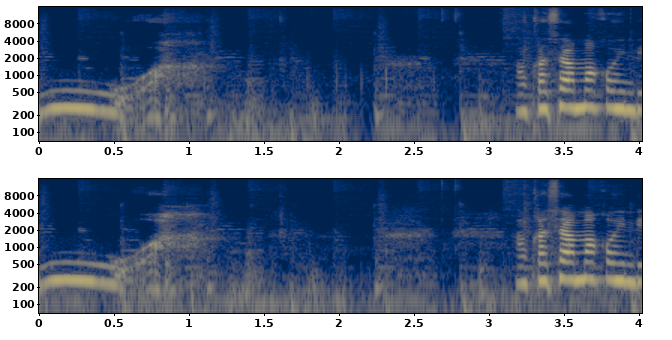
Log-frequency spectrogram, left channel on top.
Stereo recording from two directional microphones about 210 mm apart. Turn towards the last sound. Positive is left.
turn(degrees=0)  # may be behind; listen again after turning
